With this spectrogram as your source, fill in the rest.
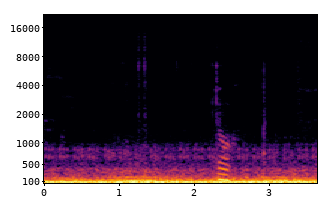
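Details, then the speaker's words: Honda Civic Genio, warmed up at idle of about 400–500 rpm with no throttle: low, lumpy, helicopter- or diesel-like chuff with a limping beat; misfire from a dead spark plug. "Ayo kita coba dengar sendiri kan suaranya kayak kayak helikopter ya ya"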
